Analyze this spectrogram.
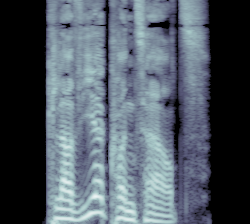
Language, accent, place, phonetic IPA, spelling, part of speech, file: German, Germany, Berlin, [klaˈviːɐ̯kɔnˌt͡sɛʁt͡s], Klavierkonzerts, noun, De-Klavierkonzerts.ogg
- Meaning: genitive of Klavierkonzert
